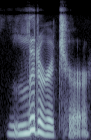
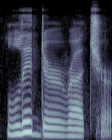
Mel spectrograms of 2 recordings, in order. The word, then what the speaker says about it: literature: You can say this with 3 syllables. Literature. Well, that's 4 syllables, sorry. 1, 2, 3, 4. Literature, literature. Or you can make it 3 syllables and say literature, literature. Both are fine.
